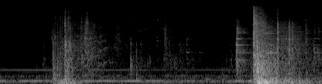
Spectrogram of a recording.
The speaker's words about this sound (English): She heads to the door.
